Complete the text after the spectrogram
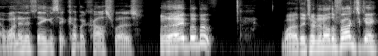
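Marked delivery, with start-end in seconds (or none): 2.4-5.7 loud, high cartoon bear voice. Showing a random phrase he says absentmindedly, in a Yogi Bear voice. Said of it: "saying random phrases in Yogi Bear voice".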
